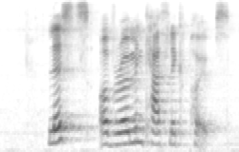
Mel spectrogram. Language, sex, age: English, female, 21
